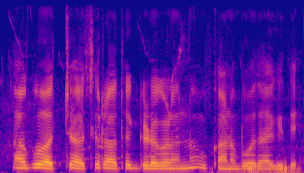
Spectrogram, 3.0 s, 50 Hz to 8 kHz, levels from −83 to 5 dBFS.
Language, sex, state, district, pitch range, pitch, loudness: Kannada, male, Karnataka, Koppal, 130-145 Hz, 135 Hz, -18 LUFS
